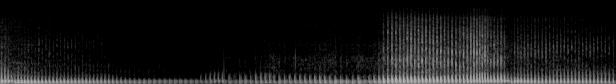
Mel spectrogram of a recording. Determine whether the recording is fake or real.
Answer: real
